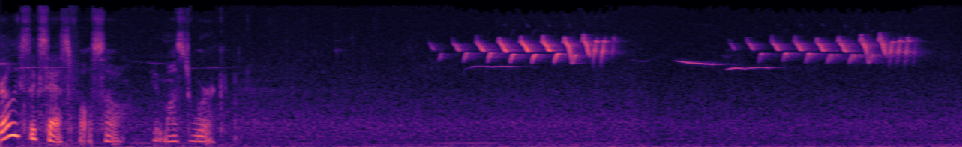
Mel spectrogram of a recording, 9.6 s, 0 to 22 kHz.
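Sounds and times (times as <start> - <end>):
speech: 0.0 - 2.3
bright rapid warbler song phrases: 0.0 - 9.6.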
